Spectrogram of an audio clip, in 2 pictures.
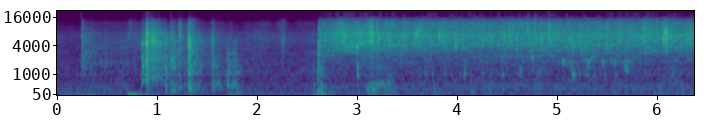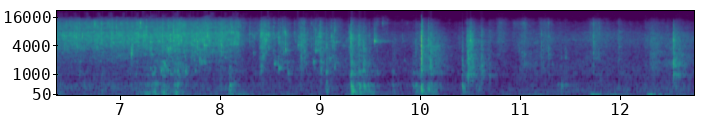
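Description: A kitchen tap pours water while food is washed under it at a sink, producing a steady stream of splashing interrupted by sharper bursts and drips as the food is moved in and out of the flow.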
